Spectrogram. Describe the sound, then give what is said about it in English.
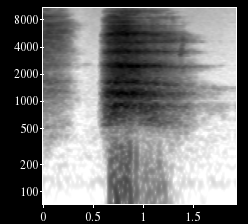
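A voice imitates someone exhaling right beside a listener's head, producing a soft, airy breathy hiss. A brief faint puff comes first, then a longer, fuller exhale that tapers away. “I very clearly heard what sounded like somebody exhaling right next to my head.”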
